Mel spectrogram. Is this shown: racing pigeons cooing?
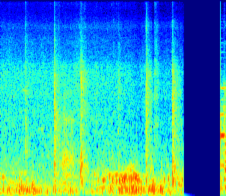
yes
